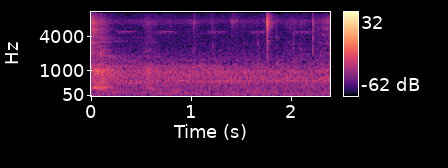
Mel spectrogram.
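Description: Faint crickets chirping: short, high-pitched chirps repeating at an even pace. There is a single short click near the end.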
